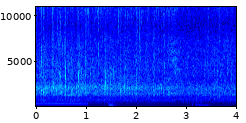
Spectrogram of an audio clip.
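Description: Audience applauding, easing off slightly toward the end. A low steady hum underneath cuts off about a second in.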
